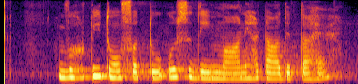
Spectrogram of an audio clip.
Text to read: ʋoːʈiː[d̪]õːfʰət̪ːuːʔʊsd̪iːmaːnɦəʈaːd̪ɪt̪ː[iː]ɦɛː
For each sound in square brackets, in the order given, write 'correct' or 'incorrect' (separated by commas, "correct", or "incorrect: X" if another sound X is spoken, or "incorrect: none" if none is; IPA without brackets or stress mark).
incorrect: t̪, incorrect: aː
